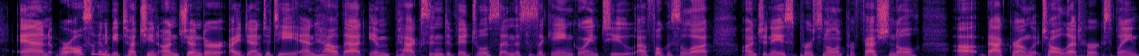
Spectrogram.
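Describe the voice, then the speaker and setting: This woman has an ordinary speaking voice, talking fairly quickly at a medium pitch with fairly even intonation, recorded very cleanly with a silent background and a dry, close sound with no echo. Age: 60s. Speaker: podcast host. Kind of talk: podcast interview.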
